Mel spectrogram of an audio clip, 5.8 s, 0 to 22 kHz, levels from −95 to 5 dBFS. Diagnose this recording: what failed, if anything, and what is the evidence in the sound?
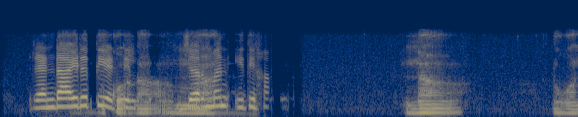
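The speech ducks three times: 0.7 to 1.04 s (about 30 dB at its deepest), 1.22 to 1.61 s (about 15 dB), and 2.17 to 2.5 s (about 20 dB). That's likely speech suppressed in double talk. In the call processing, the echo canceller couldn't tell the near talker from loudspeaker echo, so it pulled everything down.

Then, from 2.78 to 3.01 s, the room sound drops by about 18 dB for roughly a fifth of a second before coming back. That's background gated by the echo canceller. While the far end was playing, the canceller clamped the mic hard, then released it.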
